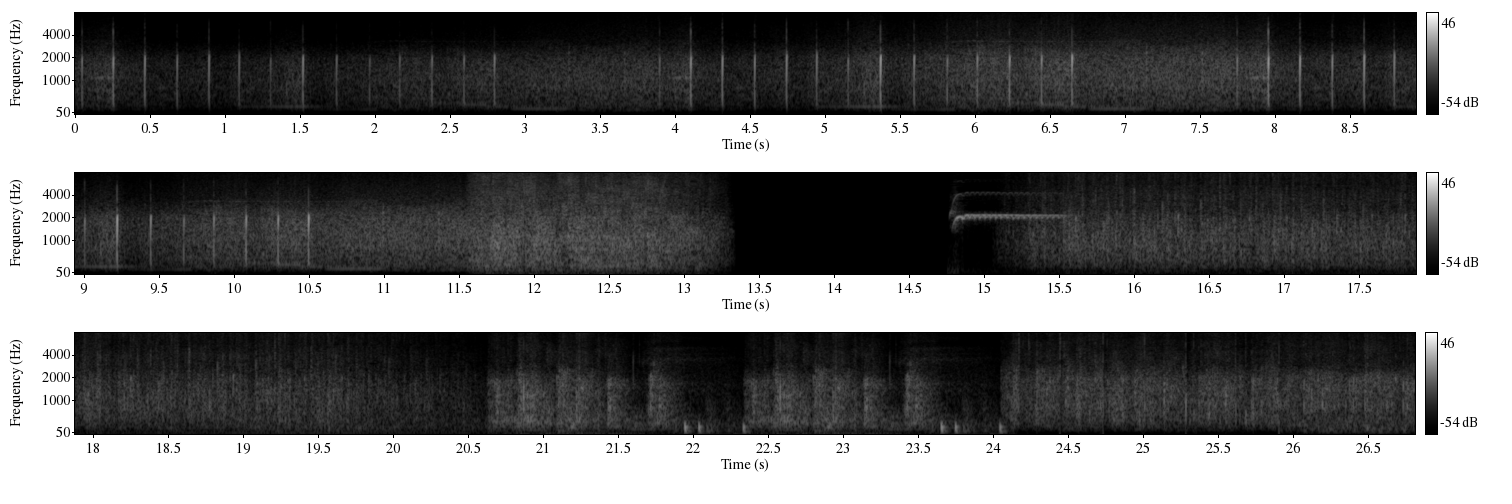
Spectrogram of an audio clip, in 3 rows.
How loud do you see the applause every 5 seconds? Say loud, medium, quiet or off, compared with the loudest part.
medium, loud, loud, medium, medium, medium.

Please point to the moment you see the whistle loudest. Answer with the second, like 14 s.
15 s.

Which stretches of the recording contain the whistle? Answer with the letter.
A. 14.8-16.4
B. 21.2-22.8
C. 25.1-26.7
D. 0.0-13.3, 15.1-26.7
A.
